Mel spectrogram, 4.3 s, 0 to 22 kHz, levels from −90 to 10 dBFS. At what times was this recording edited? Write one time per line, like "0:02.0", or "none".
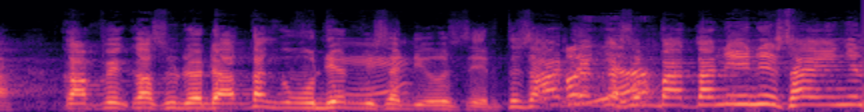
0:02.5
